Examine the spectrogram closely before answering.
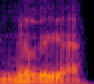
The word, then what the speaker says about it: Miriya: In this story, Miriya's pronunciation of her name in the Zentradi language will be Milia.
